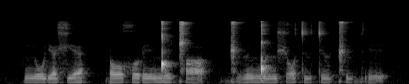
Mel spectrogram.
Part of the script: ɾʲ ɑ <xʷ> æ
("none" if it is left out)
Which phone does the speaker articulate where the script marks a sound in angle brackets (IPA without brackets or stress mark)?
xʲ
